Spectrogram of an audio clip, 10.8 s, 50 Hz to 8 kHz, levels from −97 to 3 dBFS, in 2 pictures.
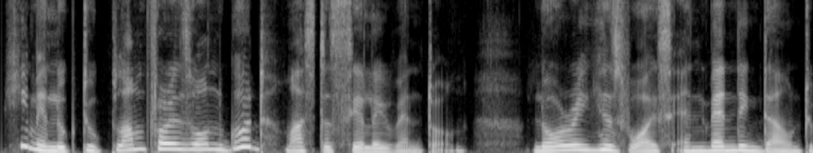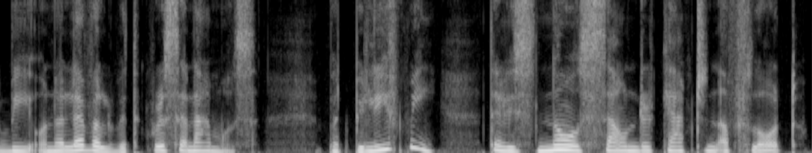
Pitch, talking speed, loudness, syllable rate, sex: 225 Hz, 200 wpm, -18 LUFS, 5.4 syllables/s, female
